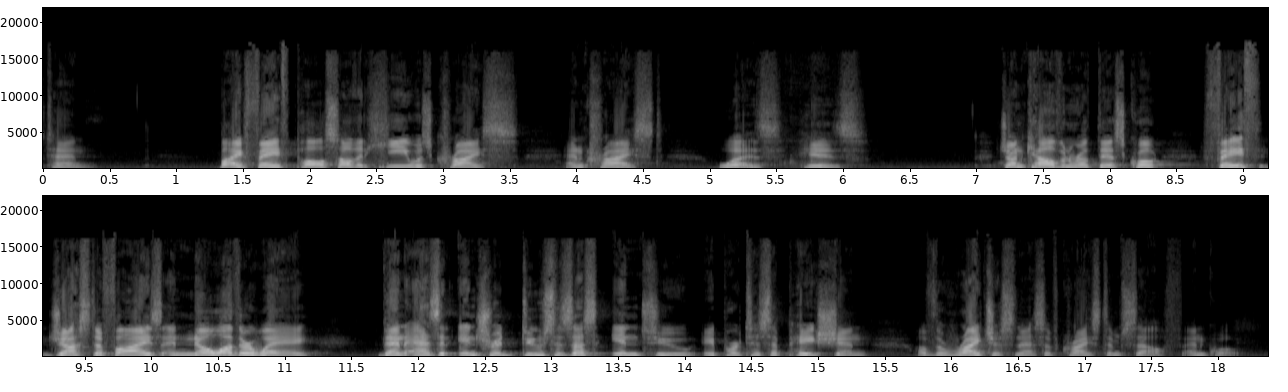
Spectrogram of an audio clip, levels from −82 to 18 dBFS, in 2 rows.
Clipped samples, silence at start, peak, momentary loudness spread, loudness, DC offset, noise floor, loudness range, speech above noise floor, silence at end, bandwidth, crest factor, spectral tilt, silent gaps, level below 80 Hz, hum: under 0.1%; 0.05 s; -4 dBFS; 19 LU; -21 LUFS; under 0.1%; -64 dBFS; 9 LU; 43 dB; 0.3 s; 17 kHz; 18 dB; -3.5 dB/octave; none; -56 dBFS; none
